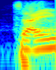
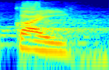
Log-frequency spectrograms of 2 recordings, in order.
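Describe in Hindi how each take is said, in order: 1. यह शब्द ch की आवाज़ से शुरू होता है। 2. यह शब्द k की आवाज़ से शुरू होता है। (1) "चाई मत बोलना" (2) "इसको बोलते हैं काई।"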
